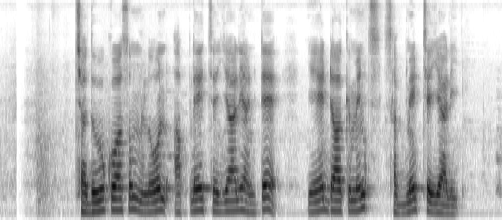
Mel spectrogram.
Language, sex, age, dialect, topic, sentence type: Telugu, male, 18-24, Utterandhra, banking, question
